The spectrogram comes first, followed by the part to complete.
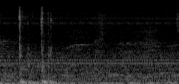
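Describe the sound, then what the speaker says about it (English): Keys on a computer keyboard clack a few times while someone types a command at the command prompt, light and close against a steady background hum. "So as we finish typing,"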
